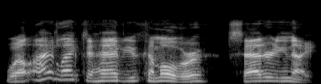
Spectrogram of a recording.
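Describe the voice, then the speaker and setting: A man's voice: a little high, expressive, moderate pace, pushed and bright. A man playing a genial but wry small-town mayor in an old-time radio comedy.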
